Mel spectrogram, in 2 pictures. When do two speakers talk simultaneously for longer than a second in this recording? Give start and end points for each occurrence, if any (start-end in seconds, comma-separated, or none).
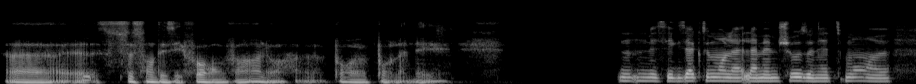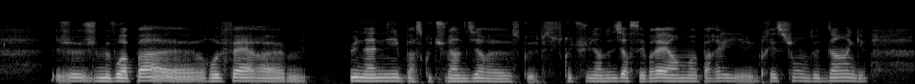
none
